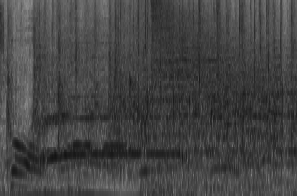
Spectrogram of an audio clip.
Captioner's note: applause; cheering; triumphant music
